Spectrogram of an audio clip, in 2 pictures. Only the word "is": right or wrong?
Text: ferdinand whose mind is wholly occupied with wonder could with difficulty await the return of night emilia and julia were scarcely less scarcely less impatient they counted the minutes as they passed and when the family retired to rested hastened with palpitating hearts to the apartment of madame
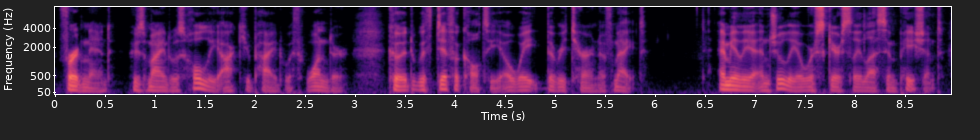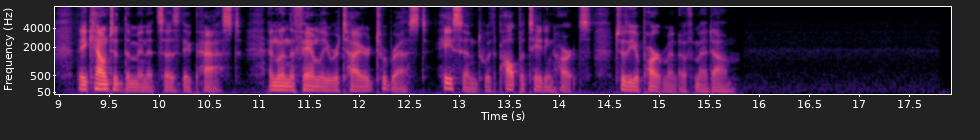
wrong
